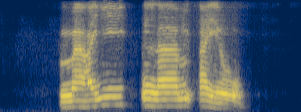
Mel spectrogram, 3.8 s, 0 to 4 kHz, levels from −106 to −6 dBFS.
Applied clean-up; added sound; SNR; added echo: neural mask model Resemble Enhance denoiser.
